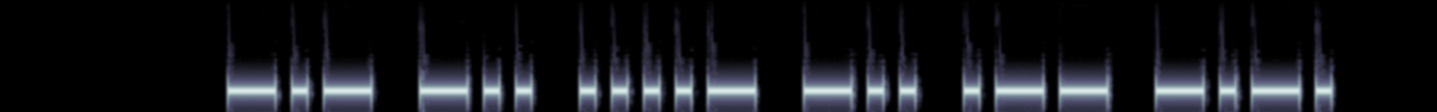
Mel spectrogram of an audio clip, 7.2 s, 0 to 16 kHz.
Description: Morse code, heard as a keyed tone, about 15 wpm, 700 Hz. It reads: KD4DWC
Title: USA Call Signs - 6 Characters - Repeated 3x - 15wpm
